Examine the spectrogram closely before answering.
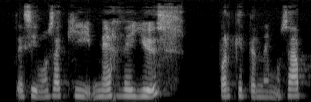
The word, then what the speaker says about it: merveilleuse: siempre esa E, U, X final no se pronuncia solamente cuando estamos hablando del femenino. Entonces, cuando pasamos este adjetivo al femenino, decimos merveilleuse.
